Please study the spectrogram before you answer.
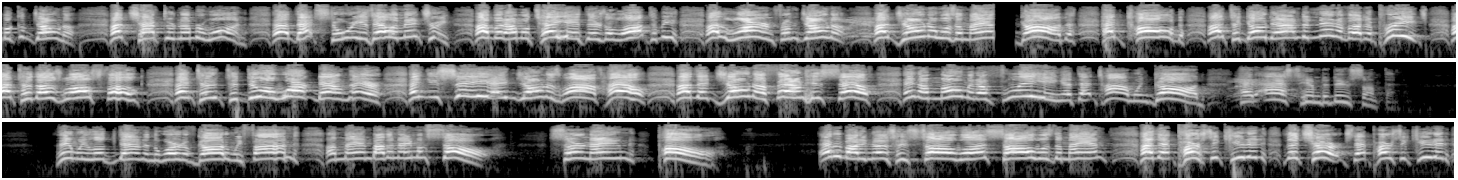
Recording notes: Wednesday Evening Service.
